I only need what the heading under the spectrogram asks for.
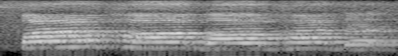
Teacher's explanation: द्वयोष्ठ व्यंजन कहलाते हैं, जो कि दोनों होठों की सहायता से बोले जाते हैं।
